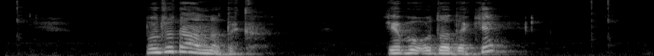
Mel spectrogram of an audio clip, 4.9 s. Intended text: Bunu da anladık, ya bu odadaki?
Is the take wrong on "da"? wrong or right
right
